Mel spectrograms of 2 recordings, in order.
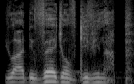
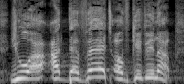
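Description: First: Soft and quick; quiet. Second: Loud and high; shouted preaching. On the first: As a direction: say it low and fast, almost confiding. Quiet aside, later shouted. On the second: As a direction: shout it to the whole church. Same line shouted in preaching. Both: Acted.

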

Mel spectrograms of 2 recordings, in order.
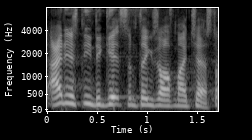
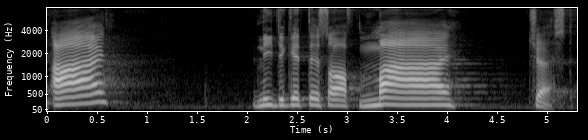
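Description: First: Said in the usual way. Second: "I" drawn out loud, pause, then "my" stretched long; slow, stressed I and MY. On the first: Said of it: "say that to yourself a couple of times a little slowly". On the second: Shown as a demonstration. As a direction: say it slowly, leaning hard on "I" and "my". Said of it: "a little slowly and think about what you're saying".

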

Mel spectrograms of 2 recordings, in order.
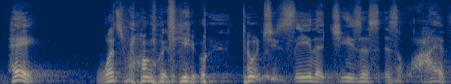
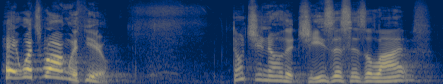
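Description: First: Softer, gently amused invitation; nice, gentle take. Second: Porch practice shout. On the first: Pastor showing how to greet people nicely, soft and gentle. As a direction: ask kindly with a little laugh. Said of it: "addressing people in our life nicely". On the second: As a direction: belt it from the porch. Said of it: "just practice". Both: Shown as a demonstration.

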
